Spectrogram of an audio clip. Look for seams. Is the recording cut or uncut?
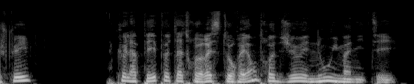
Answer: uncut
